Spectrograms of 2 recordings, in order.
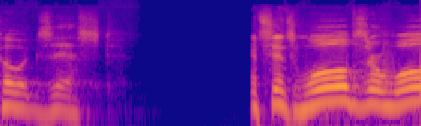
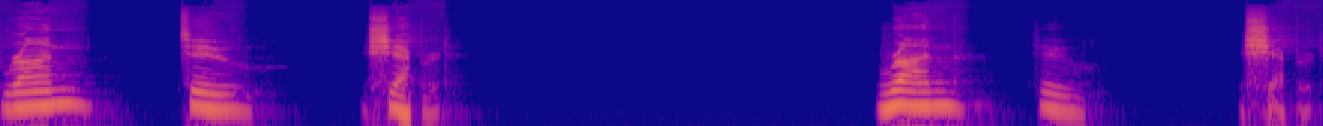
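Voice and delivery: soft slow plea; 4 semitones lower, 11 dB quieter, much slower than usual. Acted.

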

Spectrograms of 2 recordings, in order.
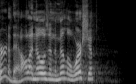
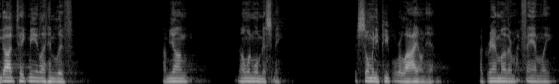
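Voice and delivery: low, hushed, sorrowful pleading; softly beg, pausing between phrases, without sobbing; tearful prayer retold; 10 semitones lower, 7 dB quieter than usual. Teen praying for dying grandfather, quiet sorrowful plea. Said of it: "and just weeping, praying".

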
